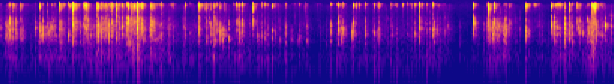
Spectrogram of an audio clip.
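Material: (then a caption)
Plastic foil. A pink Pocky snack bag, a large flexible plastic foil pouch holding boxed biscuit packs, is held upright in both hands while fingertips and long nails tap and squeeze it. Dense bursts of bright, crisp crinkling and sharp clicky taps come in uneven clusters, with brief near-silent pauses near the middle and around six seconds. The sound is high and thin, with no low end.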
